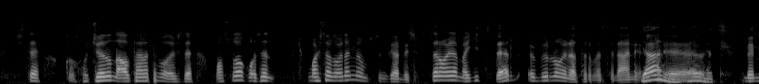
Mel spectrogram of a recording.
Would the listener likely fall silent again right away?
Yes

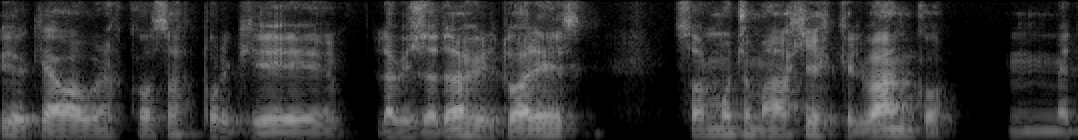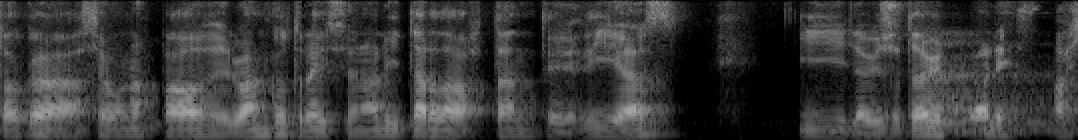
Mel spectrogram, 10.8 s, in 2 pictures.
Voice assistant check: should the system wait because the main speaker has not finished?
Yes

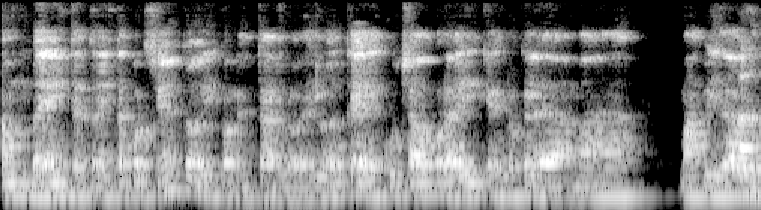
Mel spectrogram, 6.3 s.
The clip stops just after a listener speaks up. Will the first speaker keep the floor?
No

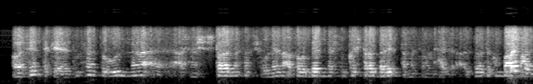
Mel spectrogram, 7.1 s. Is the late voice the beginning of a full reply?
Yes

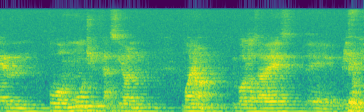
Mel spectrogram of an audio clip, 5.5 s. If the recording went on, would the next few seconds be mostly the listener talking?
No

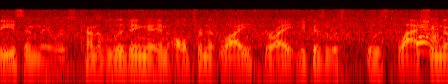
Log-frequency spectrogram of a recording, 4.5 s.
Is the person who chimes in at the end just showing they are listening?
Yes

